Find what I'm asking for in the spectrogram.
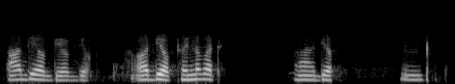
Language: Assamese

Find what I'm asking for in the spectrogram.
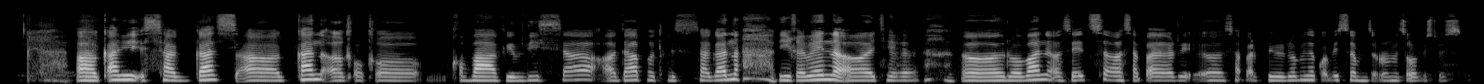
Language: Georgian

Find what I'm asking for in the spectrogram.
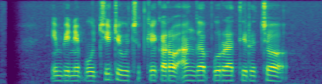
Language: Javanese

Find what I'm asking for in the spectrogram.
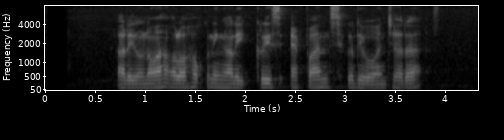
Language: Sundanese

